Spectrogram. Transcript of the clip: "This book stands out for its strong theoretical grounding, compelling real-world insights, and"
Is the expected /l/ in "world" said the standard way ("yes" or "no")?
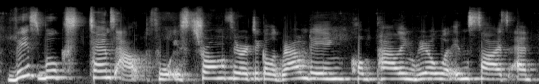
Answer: no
